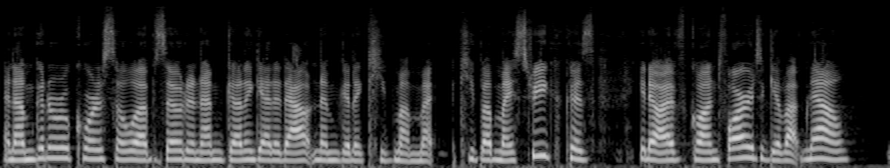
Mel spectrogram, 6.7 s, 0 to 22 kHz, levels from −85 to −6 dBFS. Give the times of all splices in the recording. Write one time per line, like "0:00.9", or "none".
0:05.4

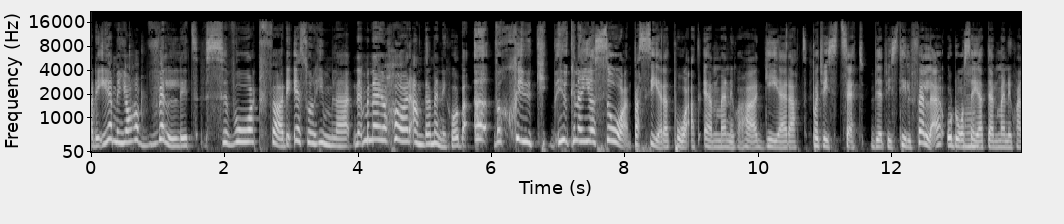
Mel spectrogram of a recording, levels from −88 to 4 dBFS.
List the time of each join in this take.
none

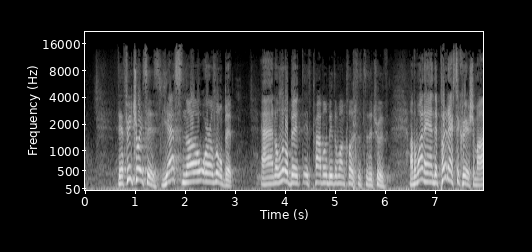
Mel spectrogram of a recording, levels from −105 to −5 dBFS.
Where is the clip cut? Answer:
none

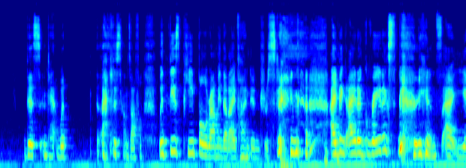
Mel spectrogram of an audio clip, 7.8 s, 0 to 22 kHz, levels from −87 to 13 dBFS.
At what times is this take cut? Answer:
0:03.9

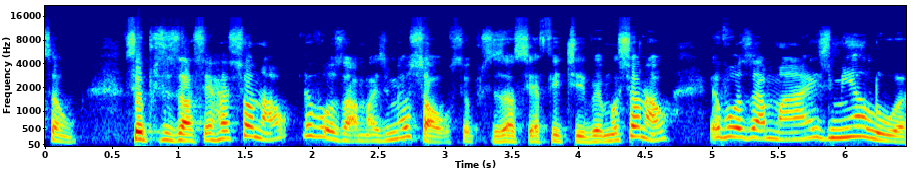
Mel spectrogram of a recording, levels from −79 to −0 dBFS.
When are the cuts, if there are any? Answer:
none

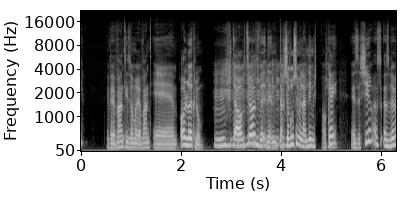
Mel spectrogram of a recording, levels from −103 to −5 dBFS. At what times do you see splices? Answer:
0:01.4
0:02.2
0:03.0
0:04.7

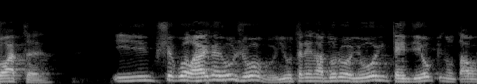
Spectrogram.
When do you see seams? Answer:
none

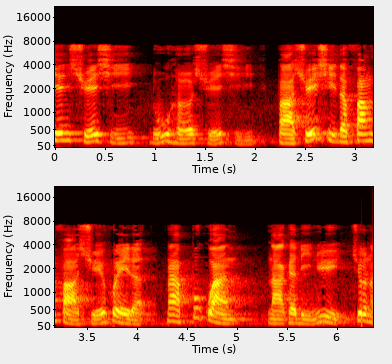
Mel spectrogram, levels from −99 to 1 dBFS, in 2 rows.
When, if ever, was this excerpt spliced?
0:02.1
0:04.2

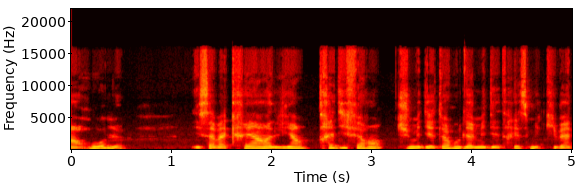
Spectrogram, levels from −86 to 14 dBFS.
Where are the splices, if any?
0:03.2

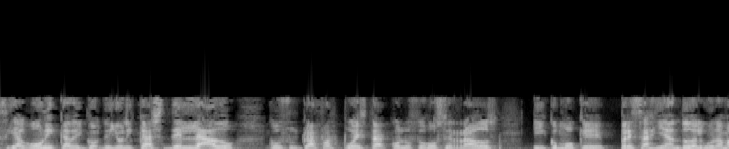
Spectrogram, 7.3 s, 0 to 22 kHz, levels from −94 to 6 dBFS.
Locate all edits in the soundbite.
0:02.7

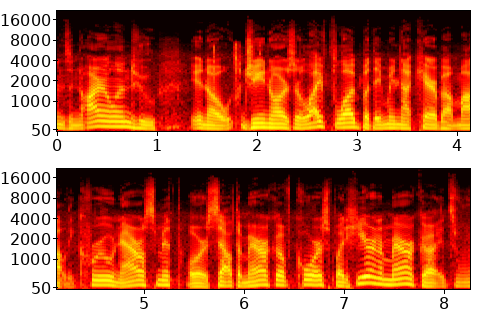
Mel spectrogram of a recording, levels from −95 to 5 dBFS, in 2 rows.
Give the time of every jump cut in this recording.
0:01.2
0:05.4

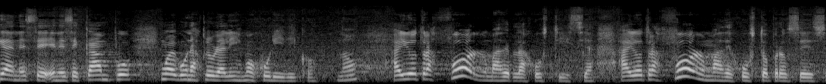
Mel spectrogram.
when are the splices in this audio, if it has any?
0:01.6
0:02.0
0:05.1

